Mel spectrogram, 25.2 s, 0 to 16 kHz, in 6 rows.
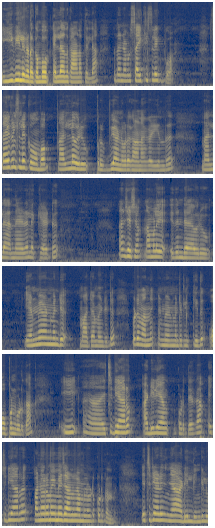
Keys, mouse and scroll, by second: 0.5 click, 1.5 click, 4.6-7.9 middle drag, 7.9 click, 15.0 click.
